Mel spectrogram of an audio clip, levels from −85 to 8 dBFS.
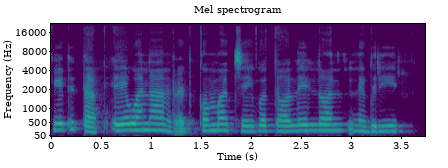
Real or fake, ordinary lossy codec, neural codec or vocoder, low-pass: fake; none; codec, 44.1 kHz, 2.6 kbps, SNAC; none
